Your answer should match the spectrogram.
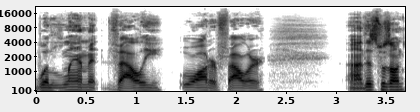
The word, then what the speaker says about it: Willamette: willamette willamette willamette i think it's actually said willamette valley waterfowler this was on tuesday solid non-biased information five stars and the only reason i think i know how to pronounce i'm pretty sure it's willamette correct me if i'm wrong that's an organ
